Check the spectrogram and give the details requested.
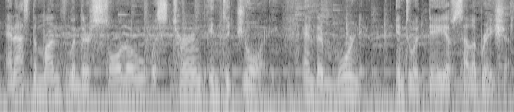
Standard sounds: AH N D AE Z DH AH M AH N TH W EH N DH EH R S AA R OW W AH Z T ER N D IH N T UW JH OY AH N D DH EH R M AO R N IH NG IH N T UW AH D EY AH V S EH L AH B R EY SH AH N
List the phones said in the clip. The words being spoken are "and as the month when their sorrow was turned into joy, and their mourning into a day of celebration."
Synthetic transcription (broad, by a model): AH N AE S DH AH M AH N TH W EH N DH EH R S AA R OW W AH Z T ER N D IH N T UW JH OY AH N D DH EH R M AO R N IH NG IH N T UW AH D EY AH V S EH L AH B R EY SH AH N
